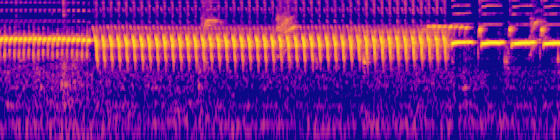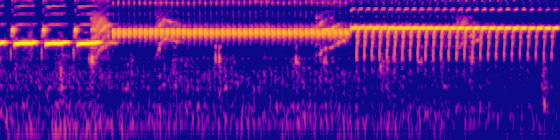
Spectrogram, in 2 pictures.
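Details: White Spanish Timbrado canary singing: dense rolled trills around the middle range, then a run of clipped metallic notes repeated about twice per second, switching to higher sustained buzzy rolls and a bright final trill; no other sounds.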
